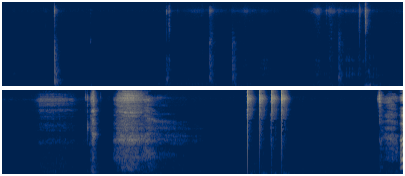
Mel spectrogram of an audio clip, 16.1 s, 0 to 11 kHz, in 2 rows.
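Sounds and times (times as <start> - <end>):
person sighing: 15.6 - 16.0.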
